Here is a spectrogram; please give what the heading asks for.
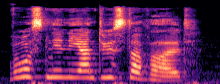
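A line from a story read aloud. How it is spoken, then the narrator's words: Called out. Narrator (German): Sie rennt auf den erstbesten Silvari zu und ruft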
